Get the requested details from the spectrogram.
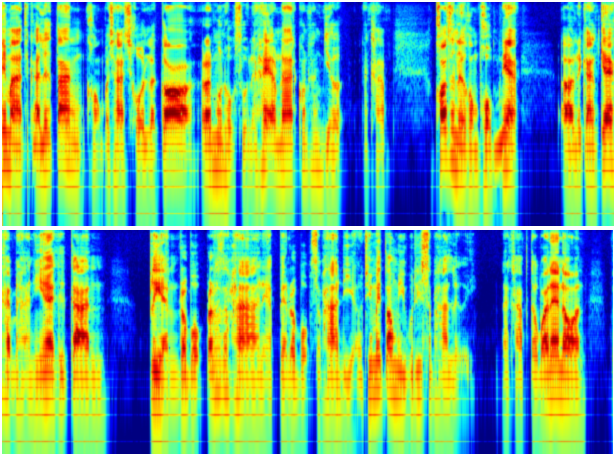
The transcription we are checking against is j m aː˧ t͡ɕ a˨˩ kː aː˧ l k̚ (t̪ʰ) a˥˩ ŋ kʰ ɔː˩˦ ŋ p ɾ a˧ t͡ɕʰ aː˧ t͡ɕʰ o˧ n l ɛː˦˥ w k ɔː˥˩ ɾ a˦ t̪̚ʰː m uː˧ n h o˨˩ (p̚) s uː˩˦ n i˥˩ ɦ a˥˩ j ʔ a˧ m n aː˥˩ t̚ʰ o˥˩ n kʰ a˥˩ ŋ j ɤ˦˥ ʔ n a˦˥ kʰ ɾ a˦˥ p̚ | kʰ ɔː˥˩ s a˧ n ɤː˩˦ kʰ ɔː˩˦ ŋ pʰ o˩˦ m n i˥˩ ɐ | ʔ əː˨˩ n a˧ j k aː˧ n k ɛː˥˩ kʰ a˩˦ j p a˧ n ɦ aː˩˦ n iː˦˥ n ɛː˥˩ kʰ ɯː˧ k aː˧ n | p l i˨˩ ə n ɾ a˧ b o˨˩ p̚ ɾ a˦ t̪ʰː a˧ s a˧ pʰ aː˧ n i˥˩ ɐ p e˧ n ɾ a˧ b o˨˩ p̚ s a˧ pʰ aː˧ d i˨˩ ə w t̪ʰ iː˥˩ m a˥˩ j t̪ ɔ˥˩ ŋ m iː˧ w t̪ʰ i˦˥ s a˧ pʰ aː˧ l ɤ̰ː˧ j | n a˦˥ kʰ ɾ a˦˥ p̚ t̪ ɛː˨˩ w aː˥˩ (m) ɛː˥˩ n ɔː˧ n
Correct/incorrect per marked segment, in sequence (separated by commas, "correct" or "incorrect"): incorrect, incorrect, incorrect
